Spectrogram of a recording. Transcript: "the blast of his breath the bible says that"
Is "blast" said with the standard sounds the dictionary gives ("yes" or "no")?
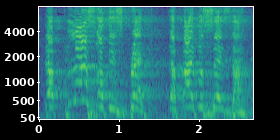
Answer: no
